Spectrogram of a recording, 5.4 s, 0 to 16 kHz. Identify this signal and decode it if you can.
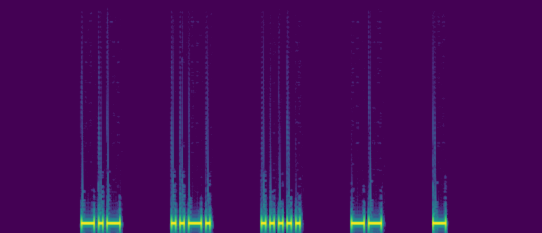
Morse code, heard as a keyed tone, about 28 wpm, spaced as for 13 wpm, 700 Hz. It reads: KF5MT
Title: USA Call Signs - 5 Characters - 4x Character Spacing - 28wpm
